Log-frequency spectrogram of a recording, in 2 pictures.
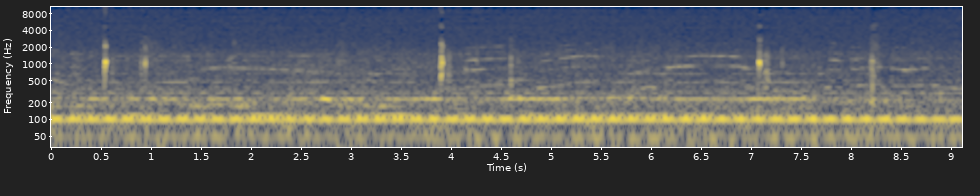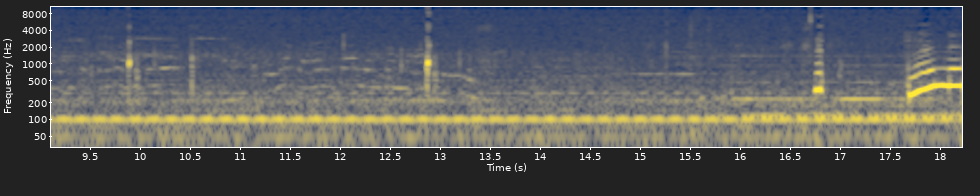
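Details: Hiccups in a 26-day-old baby: brief sharp gulping clicks recurring every few seconds, about six over eighteen seconds, over steady room hum.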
